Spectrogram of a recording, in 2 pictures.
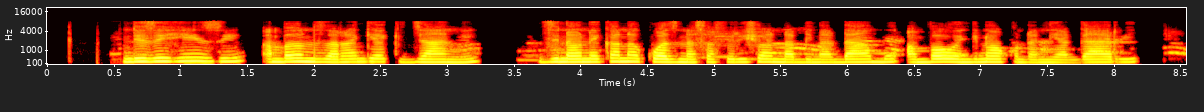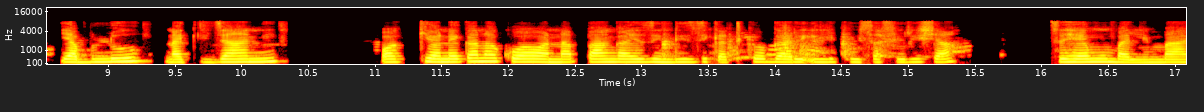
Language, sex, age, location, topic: Swahili, female, 18-24, Kisumu, agriculture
